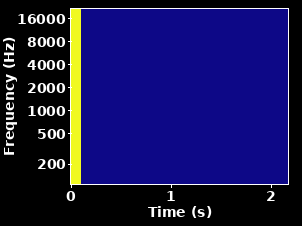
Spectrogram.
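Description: Silence.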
